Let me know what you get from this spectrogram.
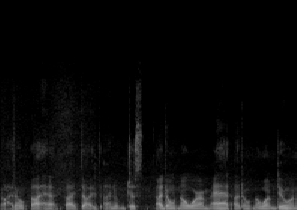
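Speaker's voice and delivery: put-on sobbing, crying voice. Retelling waking up in the bathtub and starting to cry: retelling own crying words. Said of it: "I just start crying".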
